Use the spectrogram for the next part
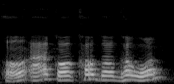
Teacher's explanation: ये सारे जो है कंठ से ही निकलता है, इसलिए इसको कंठ्य कहते हैं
